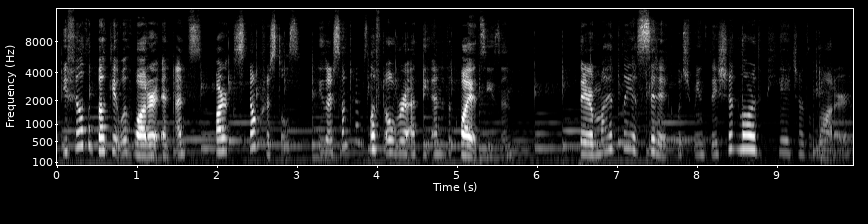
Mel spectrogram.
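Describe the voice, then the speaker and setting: A woman doing a casual let's play, reading on-screen game text aloud and breaking off to think out loud. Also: sits high, expressive, fairly quick, music in the background. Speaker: gaming video host.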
